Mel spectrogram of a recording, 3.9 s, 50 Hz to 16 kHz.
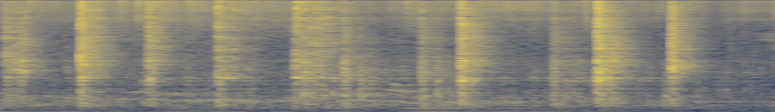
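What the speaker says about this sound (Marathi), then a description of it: "या 2-3 लाल मिरच्या, थोडासा लसूण, आलं असं आपल्याला थोडंसं अगदी तव्यावर परतून घ्यायचंय." Red chillies, garlic and ginger are sautéed on a griddle, heard as a rhythmic series of about ten metallic clinks and scrapes from a spatula against the pan, moderately close, with little sizzle.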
